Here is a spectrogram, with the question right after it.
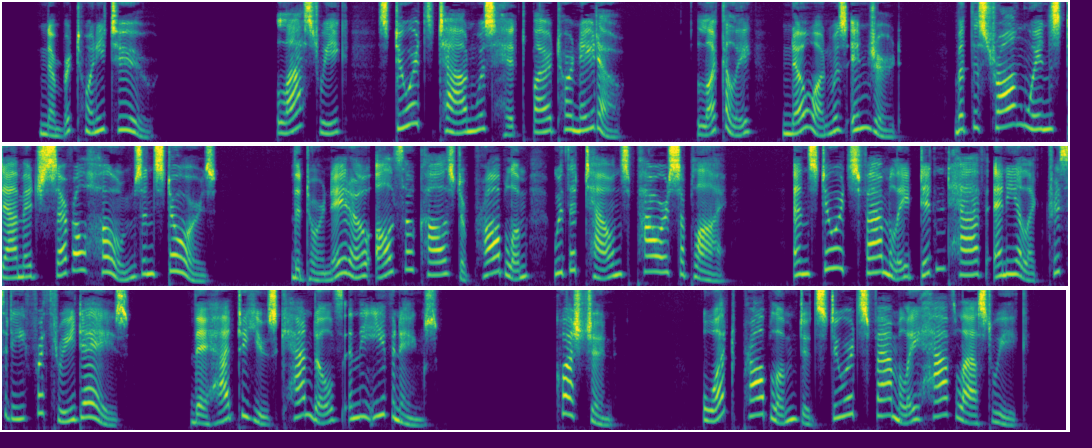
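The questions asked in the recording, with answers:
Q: What problem did Stuart's family have last week?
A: They had no electricity for 3 days.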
